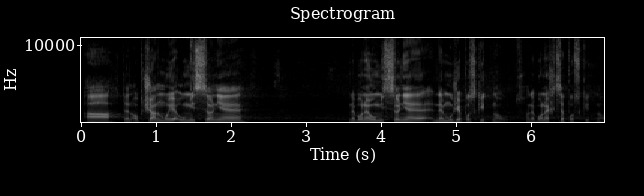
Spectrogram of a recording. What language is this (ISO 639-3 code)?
ces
